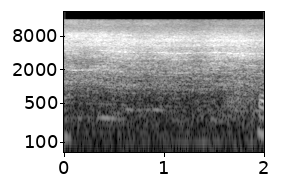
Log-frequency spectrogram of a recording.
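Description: A steady hiss of background noise with a faint high whine running through it, and a low voice murmuring faintly once or twice.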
